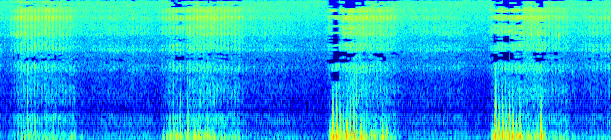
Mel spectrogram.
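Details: Purring of a real house cat: deep, rough rumbles in four separate bursts, the last two louder and closer, with quiet breathy gaps between.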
